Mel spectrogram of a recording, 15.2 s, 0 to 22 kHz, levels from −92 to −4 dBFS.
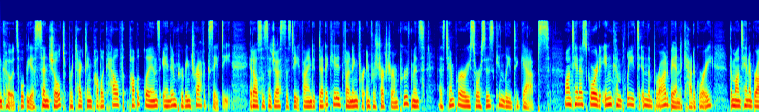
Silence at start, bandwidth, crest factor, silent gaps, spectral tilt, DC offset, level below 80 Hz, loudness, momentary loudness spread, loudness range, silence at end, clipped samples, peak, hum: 0 s; 11.5 kHz; 18 dB; none; -6.5 dB/octave; under 0.1%; -52 dBFS; -22 LUFS; 9 LU; 2 LU; 0 s; under 0.1%; -4 dBFS; none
